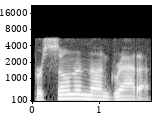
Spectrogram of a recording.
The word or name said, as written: persona non grata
